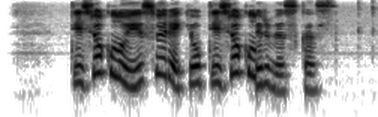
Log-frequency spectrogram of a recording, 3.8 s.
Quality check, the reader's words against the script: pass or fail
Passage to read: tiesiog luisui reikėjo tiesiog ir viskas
pass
